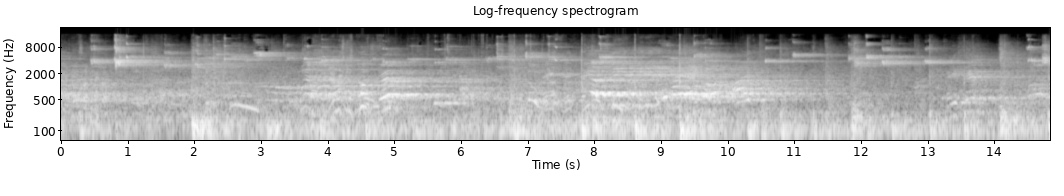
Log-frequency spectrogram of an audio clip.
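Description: Young men shout and call out in an echoing gym.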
